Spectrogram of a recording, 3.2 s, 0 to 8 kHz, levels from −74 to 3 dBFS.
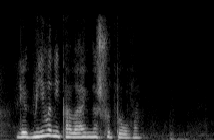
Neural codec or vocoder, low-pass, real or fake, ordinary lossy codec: codec, 24 kHz, 1.5 kbps, HILCodec; 7.2 kHz; fake; AAC, 32 kbps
